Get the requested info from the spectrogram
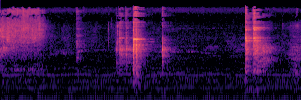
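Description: A hand-held wire whisk and utensils clinking and knocking against a ceramic mixing bowl of eggs and sugar: a few separate sharp strikes, the loudest a little before the middle, over a low steady hum.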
